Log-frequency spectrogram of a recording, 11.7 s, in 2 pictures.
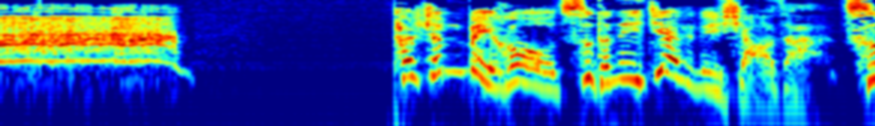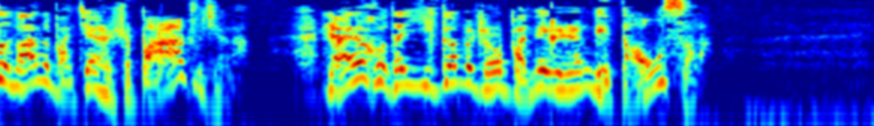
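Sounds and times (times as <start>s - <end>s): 
storyteller imitating the furious roar of a dying man struck by an arrow: 0.0s - 1.3s
speech: 2.7s - 10.6s.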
